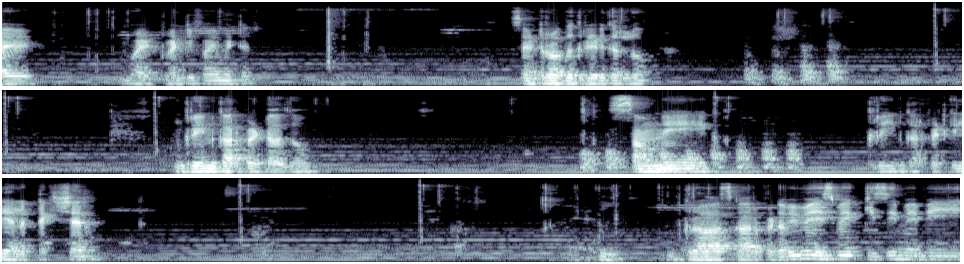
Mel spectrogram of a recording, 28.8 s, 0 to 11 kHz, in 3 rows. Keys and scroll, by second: 0.0-1.8 typing, 1.0 Tab, 3.1 Return, 18.3 m, 24.8-28.7 typing.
